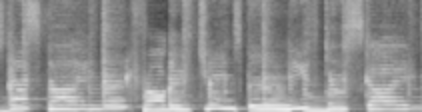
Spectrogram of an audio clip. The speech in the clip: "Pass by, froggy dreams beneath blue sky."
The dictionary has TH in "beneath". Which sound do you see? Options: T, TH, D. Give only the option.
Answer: TH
